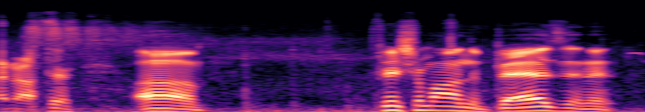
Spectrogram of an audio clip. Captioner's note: rod whipping; reel spinning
